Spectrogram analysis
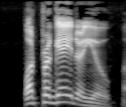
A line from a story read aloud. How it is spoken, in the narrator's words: an officer called out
